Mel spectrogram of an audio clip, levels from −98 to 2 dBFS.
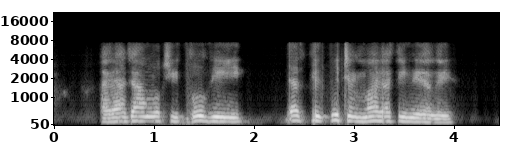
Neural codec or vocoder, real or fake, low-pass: codec, 16 kHz, 1 kbps, FreqCodec, smaller model; fake; 7.2 kHz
